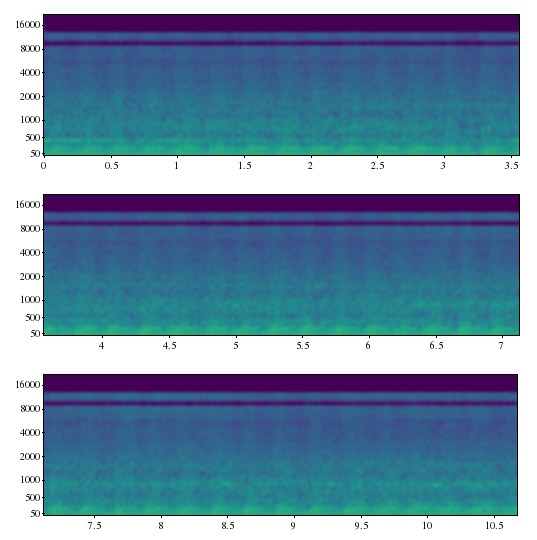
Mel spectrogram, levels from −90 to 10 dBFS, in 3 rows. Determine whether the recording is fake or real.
fake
